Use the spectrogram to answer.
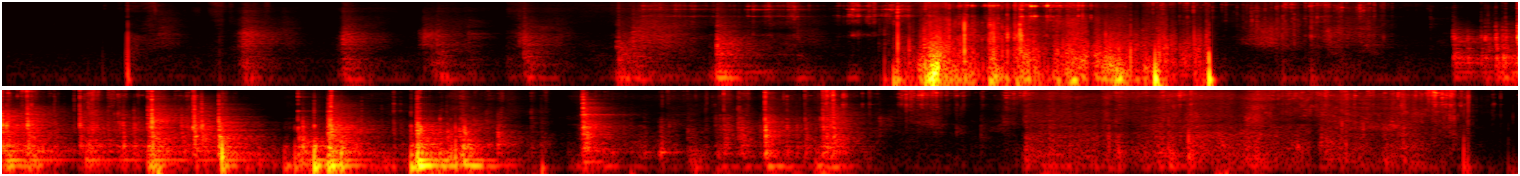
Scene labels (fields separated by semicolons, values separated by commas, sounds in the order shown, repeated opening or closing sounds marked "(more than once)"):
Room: bedroom; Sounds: footsteps, keys, door (more than once)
